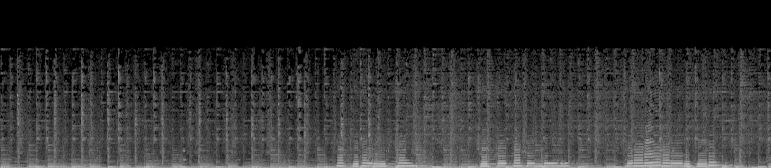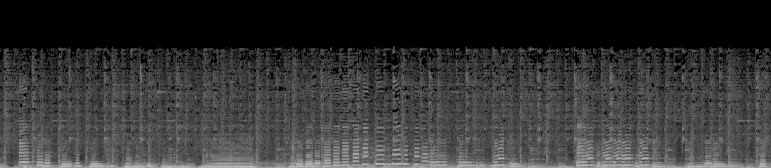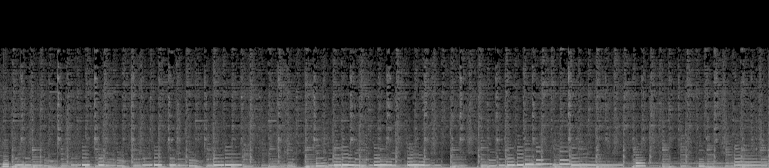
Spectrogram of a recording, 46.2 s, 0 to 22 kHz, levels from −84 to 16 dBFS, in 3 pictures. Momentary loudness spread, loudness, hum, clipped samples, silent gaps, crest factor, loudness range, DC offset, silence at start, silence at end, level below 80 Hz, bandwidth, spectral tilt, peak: 10 LU; -19 LUFS; none; under 0.1%; none; 14 dB; 5 LU; 7%; 0 s; 0 s; -40 dBFS; 16 kHz; -5.5 dB/octave; -4 dBFS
